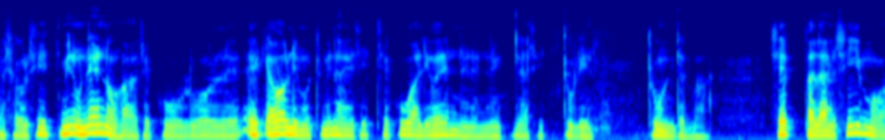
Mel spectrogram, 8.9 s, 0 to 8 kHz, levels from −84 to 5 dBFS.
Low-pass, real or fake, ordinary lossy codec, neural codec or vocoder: 7.2 kHz; real; none; none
